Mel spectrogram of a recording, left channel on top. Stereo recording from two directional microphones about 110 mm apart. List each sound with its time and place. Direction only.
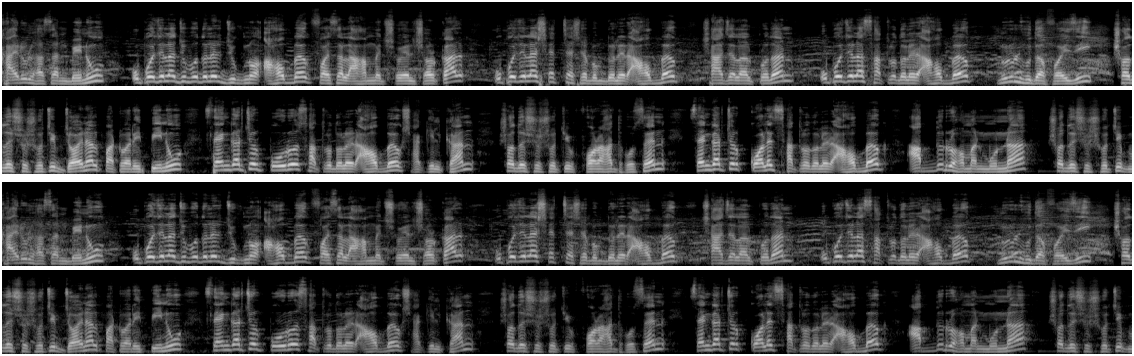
0.0 s speech: 25° left (ahead or behind)
2.5 s speech: 35° left (ahead or behind)
2.9 s speech: 25° left (ahead or behind); by 16.0 s 45° left (ahead or behind)
16.3 s speech: 30° left (ahead or behind)
21.1 s speech: 20° left (ahead or behind)
21.3 s speech: 40° left (ahead or behind)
